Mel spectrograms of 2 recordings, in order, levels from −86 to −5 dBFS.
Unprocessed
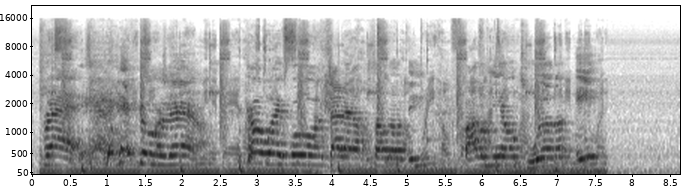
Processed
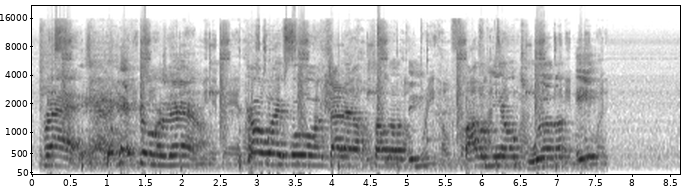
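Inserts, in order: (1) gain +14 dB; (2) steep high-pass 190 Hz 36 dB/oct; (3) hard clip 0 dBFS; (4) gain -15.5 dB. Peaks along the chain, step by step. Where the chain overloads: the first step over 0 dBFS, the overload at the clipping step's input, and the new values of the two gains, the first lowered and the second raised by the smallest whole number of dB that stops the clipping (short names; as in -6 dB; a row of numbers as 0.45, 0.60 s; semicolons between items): +7.5, +6.5, 0.0, -15.5 dBFS; step 1, 6.5 dB; step 1 +7 dB, step 4 -8.5 dB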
